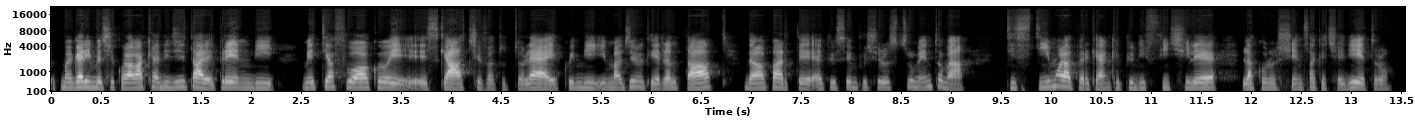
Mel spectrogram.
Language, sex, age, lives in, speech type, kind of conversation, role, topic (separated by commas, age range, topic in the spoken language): Italian, female, 25-29, Italy, conversation, podcast, host, Usi limiti o vincoli per stimolare la creatività, e in che modo?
